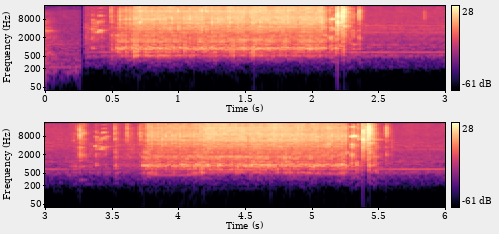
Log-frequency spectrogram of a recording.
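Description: A sewing machine stitches a pocket seam on a knit teddy jacket, running in two steady bursts of about two seconds each with a short quiet pause between, close and fairly loud.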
